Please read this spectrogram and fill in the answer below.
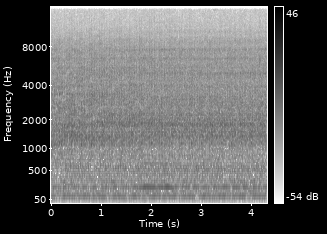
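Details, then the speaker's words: First-gen diesel pickup: deep, slow loping clatter idle at roughly 500–600 rpm, dropping near 400 in gear with AC compressor off, almost stalling with AC on; idle speed too low. "I'd say that's probably, yeah, I don't know. Maybe 500 to 600 probably."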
